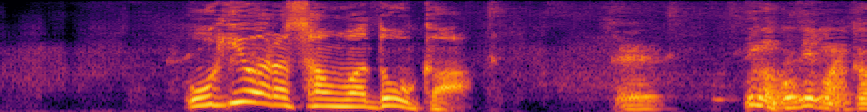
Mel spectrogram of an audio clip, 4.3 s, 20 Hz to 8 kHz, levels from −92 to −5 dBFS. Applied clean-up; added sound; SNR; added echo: neural mask model Resemble Enhance denoiser.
